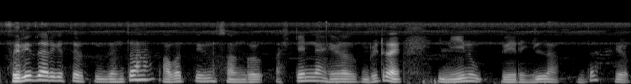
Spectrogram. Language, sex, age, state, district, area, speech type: Kannada, male, 18-30, Karnataka, Chamarajanagar, rural, spontaneous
